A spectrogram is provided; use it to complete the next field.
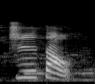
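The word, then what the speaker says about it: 知道: Untuk ZH itu bacanya jadi C. Misalkan nih, satu kosakata bahasa Mandarinnya tahu itu kan 知道, itu ZH. Jadi bacanya kayak 知, Z-nya itu jadi C.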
